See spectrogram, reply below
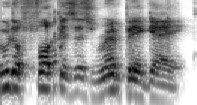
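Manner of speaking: put-on broad New York accent, laid on thick. Retelling what guys from New York asked at the game: imitating a thick New York accent.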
